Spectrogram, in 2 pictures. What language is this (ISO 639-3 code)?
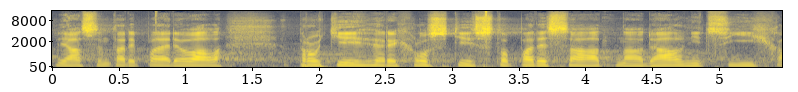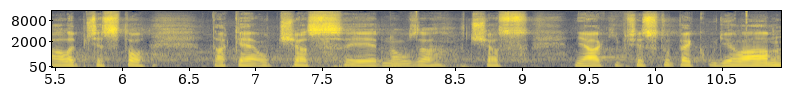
ces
